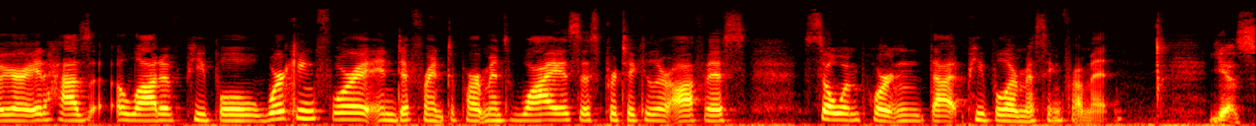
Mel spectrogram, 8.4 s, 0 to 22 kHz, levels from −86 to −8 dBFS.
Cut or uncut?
uncut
